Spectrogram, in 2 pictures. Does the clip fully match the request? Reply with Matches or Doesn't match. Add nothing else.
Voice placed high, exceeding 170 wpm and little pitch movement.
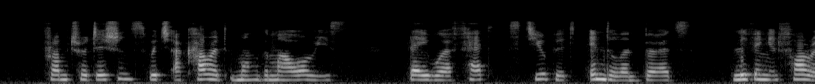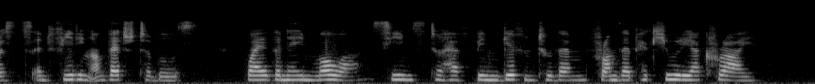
Doesn't match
